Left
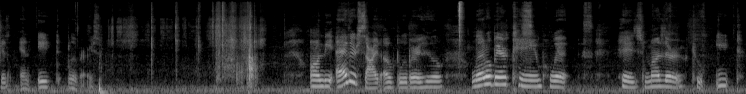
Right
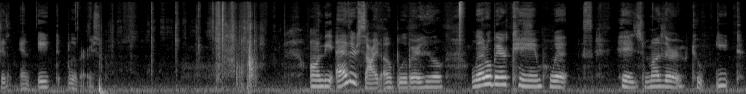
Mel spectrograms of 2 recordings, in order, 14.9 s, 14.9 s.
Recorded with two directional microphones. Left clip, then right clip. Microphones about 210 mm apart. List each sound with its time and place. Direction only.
0.0 s speech: 15° right (ahead or behind)
4.8 s a sound: 10° left (ahead or behind)
5.7 s a woman's voice: 20° right (ahead or behind)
